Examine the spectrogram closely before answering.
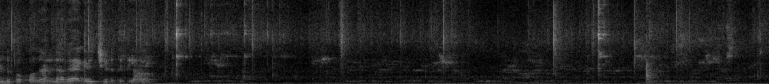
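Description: A flatbread sizzles and crackles in ghee on a hot griddle.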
